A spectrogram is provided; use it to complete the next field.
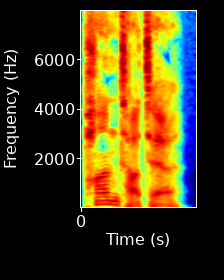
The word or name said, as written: παντοτε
